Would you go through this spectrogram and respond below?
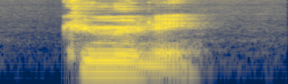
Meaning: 1. to accumulate 2. to multitask (do many things at once)
- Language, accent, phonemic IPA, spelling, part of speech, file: French, France, /ky.my.le/, cumuler, verb, LL-Q150 (fra)-cumuler.wav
